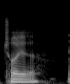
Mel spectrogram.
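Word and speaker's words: Cholla: Well, I think you would pronounce it the double L Y, Choya. – In Spanish.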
